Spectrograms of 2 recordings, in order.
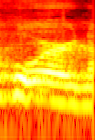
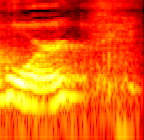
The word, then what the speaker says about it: horror: It's a it's a horror novel. – It's a basic book. – It's a horror. Let me emphasize that that is two syllables. Horror, not whore.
